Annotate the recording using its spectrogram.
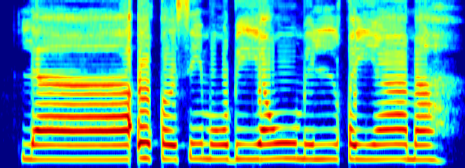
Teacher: مد جائز منفصل کا معنی ہے کہ حرف المد پہلے کلمہ کے آخری میں ہو اور اس کی وجہ جو کہ حمزہ ہے وہ دوسرے کلمہ کے شروعات میں آئے. مد جائز منفصل میں ہم اپنی آواز 4 مد کے برابر لمبی کریں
